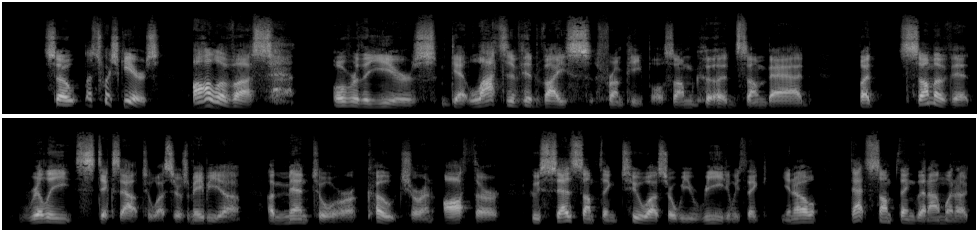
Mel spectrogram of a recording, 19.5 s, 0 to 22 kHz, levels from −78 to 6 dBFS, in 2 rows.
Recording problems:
thin; very; fading below 400 Hz

